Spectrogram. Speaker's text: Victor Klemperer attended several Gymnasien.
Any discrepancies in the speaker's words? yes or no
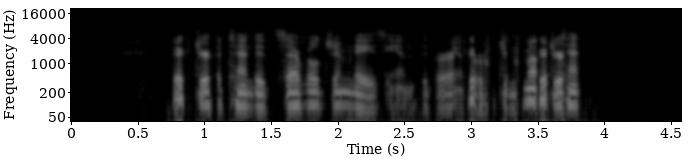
yes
